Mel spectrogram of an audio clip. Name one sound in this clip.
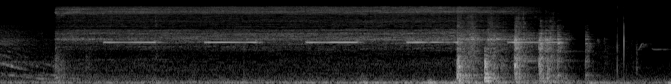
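A lift alarm beeps in a quick repeating pattern.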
